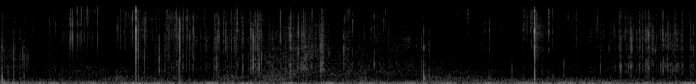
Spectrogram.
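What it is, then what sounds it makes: Foam squishy toy with plastic bead sprinkles. A hand-sized foam squishy ice cream bar on a wooden-look stick, its soft foam body coated with small glued plastic bead sprinkles, is held in one hand and squeezed and scratched with long painted nails close to the mic. It makes a steady, dense crackling and crinkling scratch over a low hum, with two sharper bright clicks standing out.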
